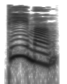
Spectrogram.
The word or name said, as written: ぴーまん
